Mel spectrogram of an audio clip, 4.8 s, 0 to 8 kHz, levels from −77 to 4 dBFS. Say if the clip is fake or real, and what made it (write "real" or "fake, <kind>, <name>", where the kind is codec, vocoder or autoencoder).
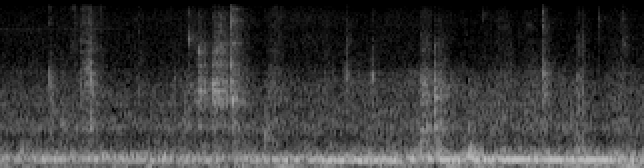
real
